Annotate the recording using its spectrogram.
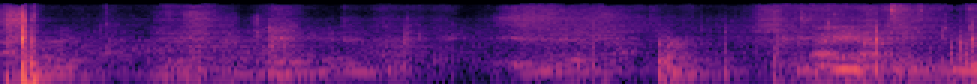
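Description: Faint background talking among students, with a sharp knock right at the start and a couple of softer taps later.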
